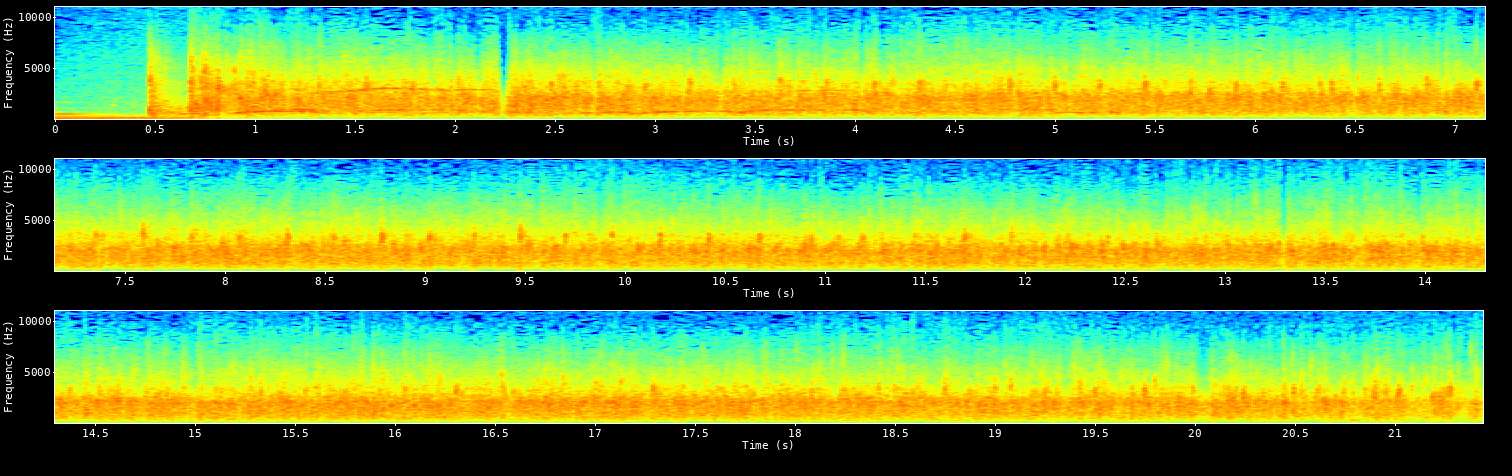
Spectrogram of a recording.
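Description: Theatre audience applauding steadily after a song, with the final held chord of the music breaking off just as the applause rises. A few brief cheers or whistles stand out in the first few seconds.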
